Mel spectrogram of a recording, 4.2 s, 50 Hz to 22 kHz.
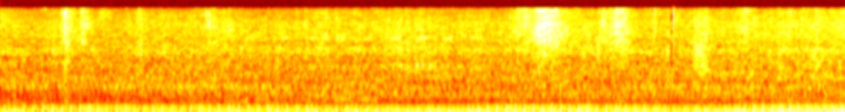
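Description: Suzuki SJ-series 4x4's engine running at low revs as it crawls down a rough dirt trail: a steady low drone that grows slightly louder as the vehicle comes closer, with a few faint high scratches.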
